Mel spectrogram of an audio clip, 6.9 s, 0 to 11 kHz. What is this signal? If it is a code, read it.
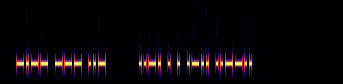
Morse code, heard as a keyed tone, about 25 wpm, 700 Hz. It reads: YOU FEEL?
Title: 2x Word-Spacing - Sentences from Top 400 Words - 25wpm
